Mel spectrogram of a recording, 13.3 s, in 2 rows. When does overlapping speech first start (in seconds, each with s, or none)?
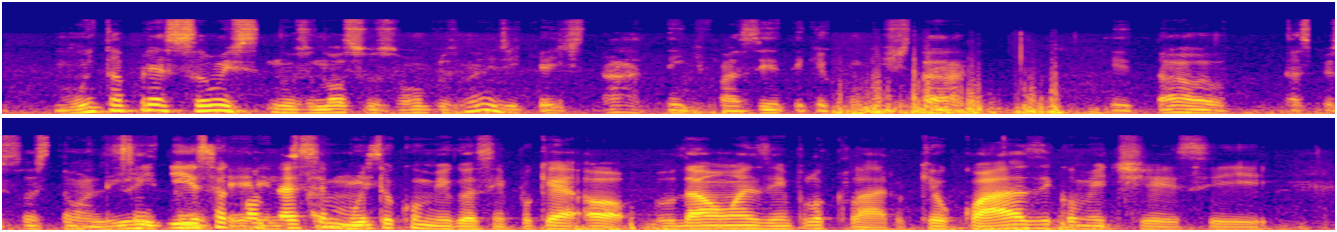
7.3 s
